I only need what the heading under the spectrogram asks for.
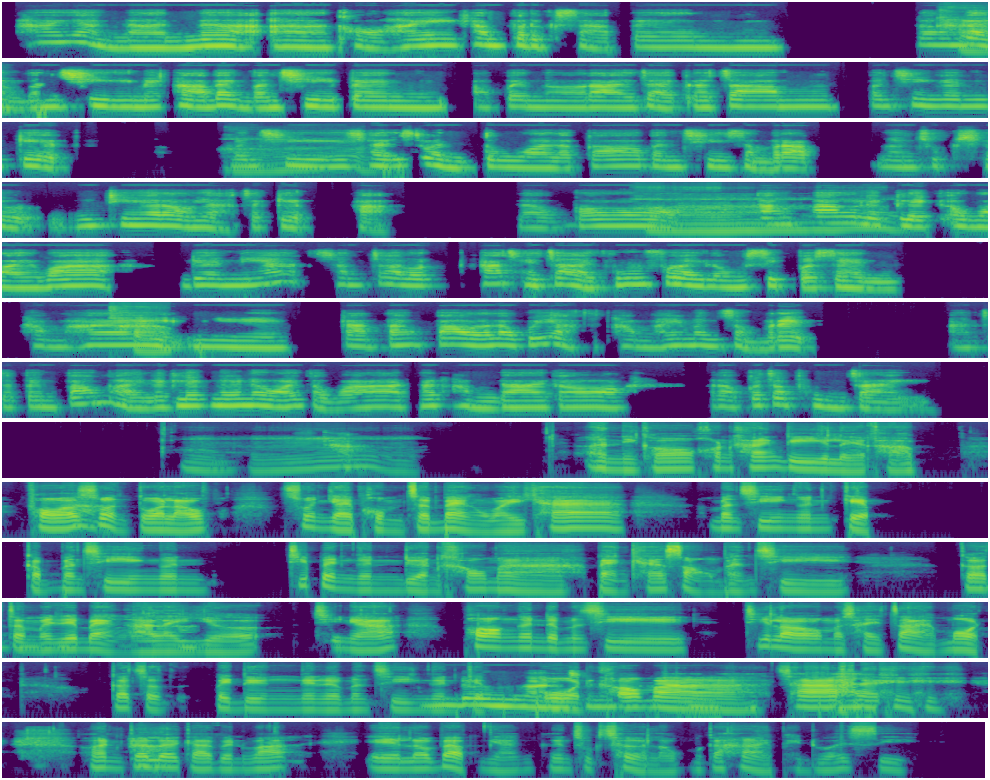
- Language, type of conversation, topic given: Thai, advice, ทำอย่างไรถึงจะควบคุมงบประมาณได้ ทั้งที่ใช้เงินเกินทุกเดือน?
- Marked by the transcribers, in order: drawn out: "อา"; tapping; tsk; other background noise; laughing while speaking: "ใช่"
